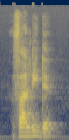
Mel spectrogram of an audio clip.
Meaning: 1. valid 2. healthy, strong, not handicapped
- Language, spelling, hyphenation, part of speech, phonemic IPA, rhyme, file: Dutch, valide, va‧li‧de, adjective, /vaːˈli.də/, -idə, Nl-valide.ogg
